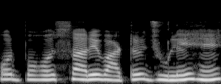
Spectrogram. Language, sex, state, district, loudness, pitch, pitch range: Hindi, female, Uttar Pradesh, Hamirpur, -13 LUFS, 220 Hz, 215-235 Hz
